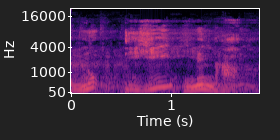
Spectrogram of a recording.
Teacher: نؤتی بتایا تھا کہ حمزہ کی 4 شکل، اور حمزہ یہاں واو کی شکل میں لکھی ہے، اس پہ جزم ہے تو جھٹکا دیں گے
